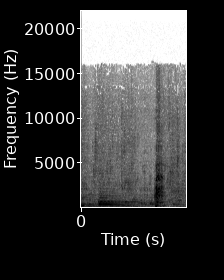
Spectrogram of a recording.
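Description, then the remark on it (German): Water from a bathtub tap, used as a fountain sound for a re-enacted scene from Federico Fellini's 1960 film La Dolce Vita, rushes and splashes steadily, with one brief louder splash near the end. A faint sustained tone hums beneath the water for a moment early on. No one speaks. “Das Wasser weiß es. Hör ihm zu.”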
